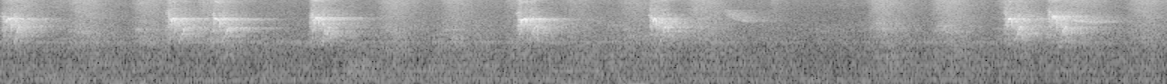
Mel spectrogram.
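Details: Pet sparrow kept in a cage, hung high away from people, chirps repeatedly in short, high, clipped notes. Some come in quick pairs and others singly, with uneven gaps between them, about nine in all.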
